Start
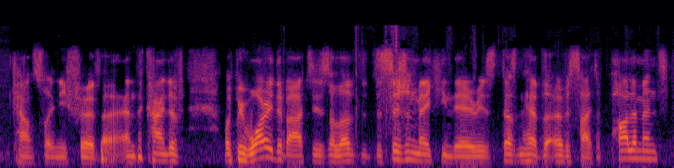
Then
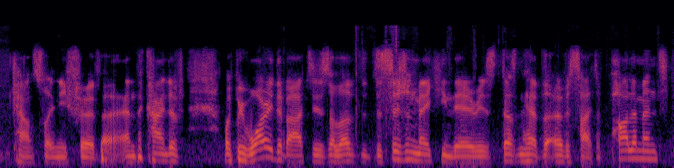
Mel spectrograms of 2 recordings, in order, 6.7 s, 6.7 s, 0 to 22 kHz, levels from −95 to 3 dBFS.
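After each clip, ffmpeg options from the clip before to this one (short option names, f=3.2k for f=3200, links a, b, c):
-af "acompressor=threshold=-40dB:ratio=2"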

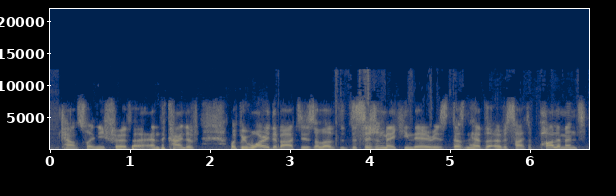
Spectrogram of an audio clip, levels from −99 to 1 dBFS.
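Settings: -af anull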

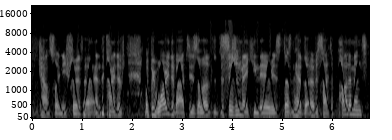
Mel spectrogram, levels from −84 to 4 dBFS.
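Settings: -af "volume=28.5dB,asoftclip=hard,volume=-28.5dB,afftfilt=real='re*(1-between(b*sr/1024,230*pow(2100/230,0.5+0.5*sin(2*PI*2.8*pts/sr))/1.41,230*pow(2100/230,0.5+0.5*sin(2*PI*2.8*pts/sr))*1.41))':imag='im*(1-between(b*sr/1024,230*pow(2100/230,0.5+0.5*sin(2*PI*2.8*pts/sr))/1.41,230*pow(2100/230,0.5+0.5*sin(2*PI*2.8*pts/sr))*1.41))':win_size=1024:overlap=0.75,volume=1.5dB"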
